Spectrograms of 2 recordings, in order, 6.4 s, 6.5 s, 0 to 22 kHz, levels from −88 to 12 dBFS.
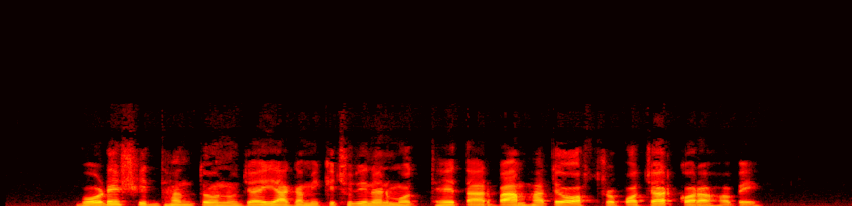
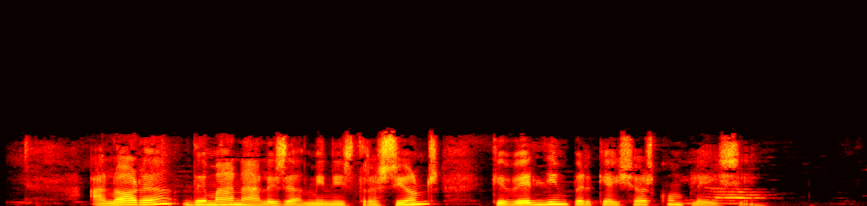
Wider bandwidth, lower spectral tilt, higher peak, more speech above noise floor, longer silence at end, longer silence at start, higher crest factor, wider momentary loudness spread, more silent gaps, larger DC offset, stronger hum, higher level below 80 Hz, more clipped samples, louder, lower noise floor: first, 9.6 kHz vs 8.4 kHz; first, -7 dB/octave vs -3.5 dB/octave; about the same, -4 dBFS vs -2 dBFS; second, 45 dB vs 50 dB; about the same, 0.7 s vs 0.75 s; first, 0.55 s vs 0.2 s; about the same, 22 dB vs 20 dB; about the same, 8 LU vs 9 LU; neither; neither; neither; about the same, -58 dBFS vs -60 dBFS; neither; second, -25 LUFS vs -19 LUFS; about the same, -70 dBFS vs -69 dBFS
